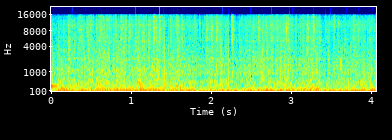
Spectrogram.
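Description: Car running along the road, heard from inside the cabin: a steady low engine and road rumble.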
